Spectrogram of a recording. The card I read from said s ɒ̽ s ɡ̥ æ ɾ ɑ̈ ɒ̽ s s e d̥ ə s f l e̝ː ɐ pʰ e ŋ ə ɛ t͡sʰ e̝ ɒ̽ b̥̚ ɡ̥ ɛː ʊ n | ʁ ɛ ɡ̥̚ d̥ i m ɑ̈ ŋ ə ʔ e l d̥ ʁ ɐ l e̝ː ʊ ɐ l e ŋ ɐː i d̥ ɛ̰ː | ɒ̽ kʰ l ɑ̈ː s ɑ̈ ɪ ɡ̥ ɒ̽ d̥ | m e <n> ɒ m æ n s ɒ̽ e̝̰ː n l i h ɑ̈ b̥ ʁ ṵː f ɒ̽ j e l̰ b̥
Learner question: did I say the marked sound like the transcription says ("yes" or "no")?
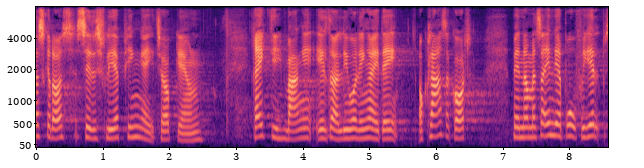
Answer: no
